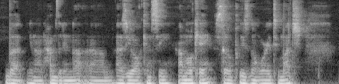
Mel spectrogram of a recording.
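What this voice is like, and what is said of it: Lower, congested voice. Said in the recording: “my voice is a little lower now, as I'm just dealing with a little bit of a sore throat and some congestion”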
